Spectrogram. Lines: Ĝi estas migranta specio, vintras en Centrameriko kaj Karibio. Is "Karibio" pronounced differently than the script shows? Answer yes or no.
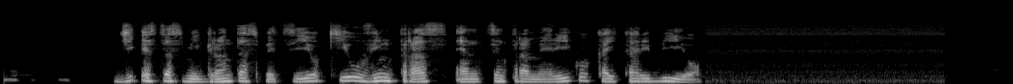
no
